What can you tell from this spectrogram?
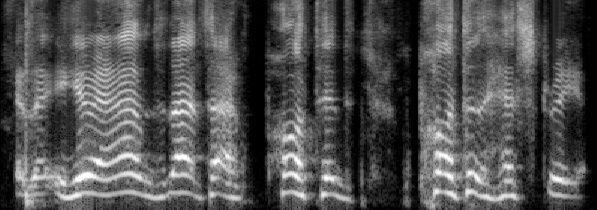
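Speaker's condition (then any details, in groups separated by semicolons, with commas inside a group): Cerebral palsy; visible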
